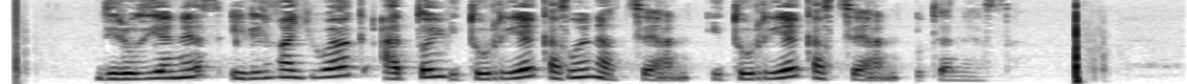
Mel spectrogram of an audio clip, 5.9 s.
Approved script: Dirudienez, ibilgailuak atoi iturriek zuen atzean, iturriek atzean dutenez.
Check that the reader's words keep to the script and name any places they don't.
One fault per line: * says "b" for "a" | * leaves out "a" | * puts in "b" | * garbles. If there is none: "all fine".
all fine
